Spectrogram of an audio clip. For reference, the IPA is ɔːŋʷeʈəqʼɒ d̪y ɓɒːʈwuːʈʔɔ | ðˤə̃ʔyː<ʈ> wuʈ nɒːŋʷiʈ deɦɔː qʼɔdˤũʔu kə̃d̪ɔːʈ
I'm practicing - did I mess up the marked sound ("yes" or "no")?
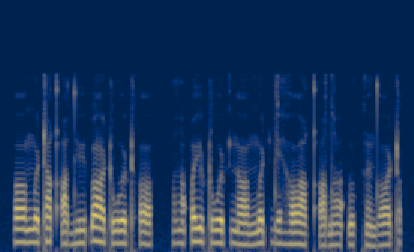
no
